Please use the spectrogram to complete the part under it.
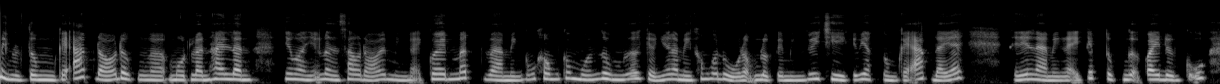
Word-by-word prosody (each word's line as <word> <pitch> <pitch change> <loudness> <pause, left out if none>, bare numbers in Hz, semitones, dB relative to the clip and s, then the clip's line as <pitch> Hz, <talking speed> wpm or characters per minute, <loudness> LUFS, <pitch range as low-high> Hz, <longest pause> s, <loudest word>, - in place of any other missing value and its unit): mình 230 -10 +4
dùng 210 -2 +4
cái 215 - -2
app 295 +2 -1
đó 215 -1 +2
được, 250 -3 +1 0.2
ờ, 200 0 0
1 210 0 0
lần, 210 -1 +3
2 245 +1 +2
lần, 225 -3 +3 0.3
nhưng 250 -1 +1
mà 225 -3 +1
những 205 +3 -1
lần 225 -4 +1
sau 230 +3 -2
đó 200 -1 -1
thì 230 - -2
mình 200 -4 0
lại - - -6
quên 245 -2 +2
mất 290 +4 0
và 210 -3 0
mình 190 +1 +1
cũng 235 +3 -6
không 245 -2 -1
có 285 - -3
muốn 235 -3 +2
dùng 240 -5 +3
nữa. 255 +4 -1
Kiểu 215 -7 +1
như 200 +5 0
là, 235 - +1
mình 200 -3 +3
không 250 +5 -3
có 250 - -1
đủ 205 -7 +1
động 195 +3 -1
lực 200 -3 +1
để 195 - -1
mình 190 +1 +2
duy 250 +2 +1
trì 215 -6 +1
cái 205 - -2
việc 235 -4 -1
dùng 190 -3 -1
cái 190 -1 -5
app 245 +1 -1
đấy 185 -1 +1
ấy. 260 +7 -1 0.5
Thế 200 - +1
nên 230 +3 +2
là 210 -4 +2
mình 185 0 +1
lại 180 - -3
tiếp 285 - -2
tục 230 -4 -3
ngựa 220 0 0
quay 225 -1 +3
đường 205 -2 +1
cũ. 290 +9 -4
220 Hz, 300 wpm, -23 LUFS, 200-245 Hz, 0.5 s, mình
